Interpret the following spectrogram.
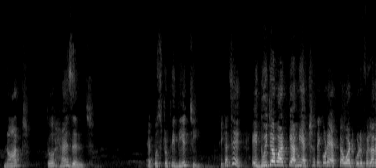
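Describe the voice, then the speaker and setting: A woman with a Bangladeshi accent teaches young pupils in a live online lesson. Her voice sits a little high, and her manner is patient as she repeats phrases word by word and checks that the class follows. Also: a bit bright. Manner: patient, repeats words slowly, asks the class questions. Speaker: primary school teacher.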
